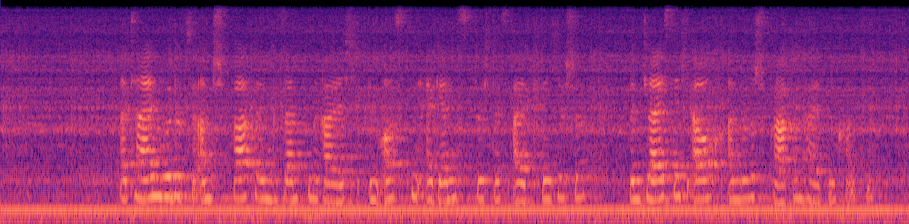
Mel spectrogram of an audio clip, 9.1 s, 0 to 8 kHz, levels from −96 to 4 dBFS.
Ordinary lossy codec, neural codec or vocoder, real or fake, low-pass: none; none; real; 7.2 kHz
